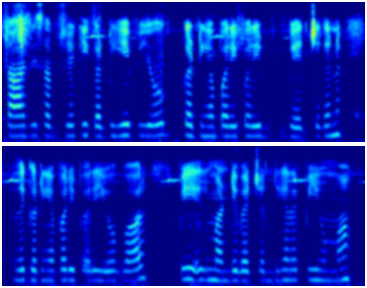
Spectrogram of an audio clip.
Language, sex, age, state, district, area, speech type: Dogri, female, 18-30, Jammu and Kashmir, Reasi, rural, spontaneous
